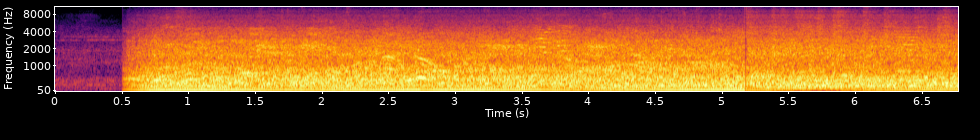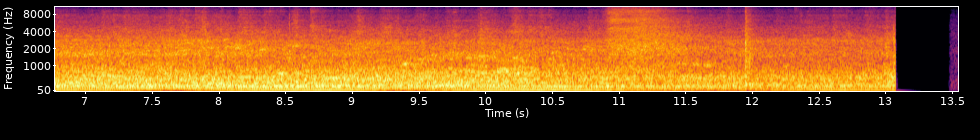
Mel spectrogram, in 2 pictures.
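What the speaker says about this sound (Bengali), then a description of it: "এই হচ্ছে আমাদের ট্রেন" The Uttarbanga Express passenger train rumbles steadily and loudly nearby, with a constant low engine drone and rolling clatter throughout, after a brief quiet start.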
